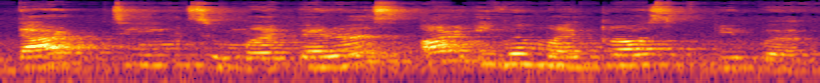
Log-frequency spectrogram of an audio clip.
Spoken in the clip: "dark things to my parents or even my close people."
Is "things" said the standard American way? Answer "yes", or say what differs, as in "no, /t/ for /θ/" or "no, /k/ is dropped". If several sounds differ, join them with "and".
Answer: no, /z/ is dropped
